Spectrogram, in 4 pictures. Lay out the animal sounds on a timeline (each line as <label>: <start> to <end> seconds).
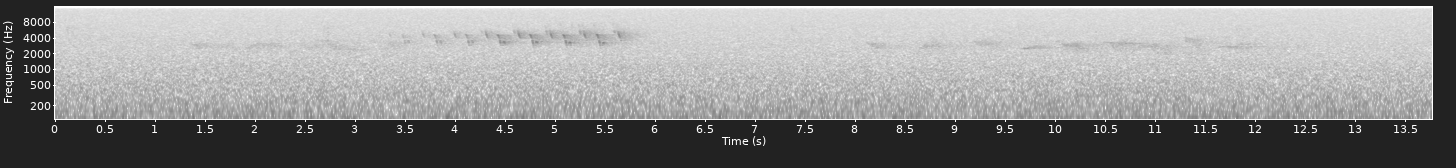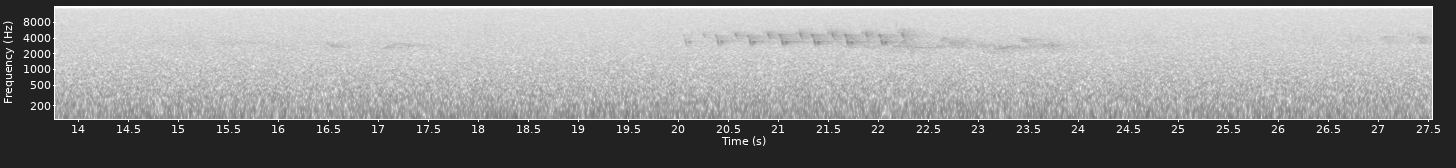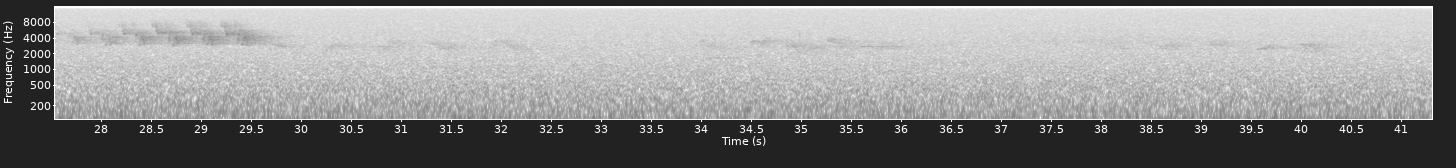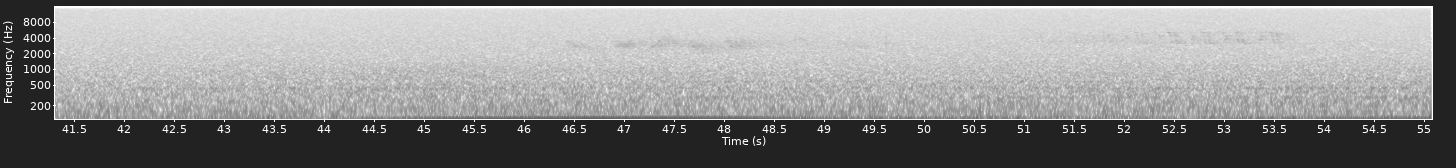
Scarlet Tanager (Piranga olivacea): 1.0 to 3.8 seconds
Ovenbird (Seiurus aurocapilla): 3.3 to 5.9 seconds
Scarlet Tanager (Piranga olivacea): 7.9 to 12.4 seconds
Scarlet Tanager (Piranga olivacea): 16.0 to 18.2 seconds
Ovenbird (Seiurus aurocapilla): 20.0 to 22.8 seconds
Scarlet Tanager (Piranga olivacea): 21.9 to 24.3 seconds
Ovenbird (Seiurus aurocapilla): 26.8 to 29.9 seconds
Scarlet Tanager (Piranga olivacea): 29.7 to 33.0 seconds
Scarlet Tanager (Piranga olivacea): 34.0 to 36.2 seconds
Scarlet Tanager (Piranga olivacea): 38.0 to 40.4 seconds
Scarlet Tanager (Piranga olivacea): 46.2 to 48.6 seconds
Ovenbird (Seiurus aurocapilla): 51.2 to 53.7 seconds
